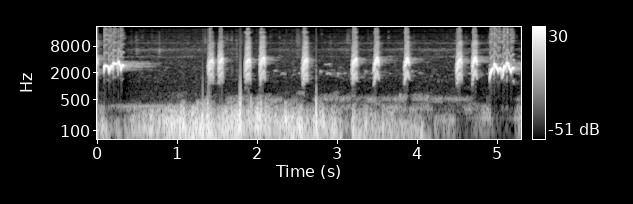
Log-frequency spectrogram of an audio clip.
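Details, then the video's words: Sooty-headed bulbul calling, used to lure wild birds and to train caged birds: a short warbled phrase opens and closes the clip, with sharp paired chips in between over a steady low rumble. "Suara Burung KUTILANG GACOR Asli Tanpa ISIAN"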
